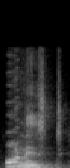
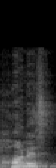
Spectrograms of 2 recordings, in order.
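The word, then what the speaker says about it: honest: For example আপনাকে বলি, যেমন এইচ ও এন ই এস টি, এটা হচ্ছে কি অনেস্ট, এটা কিন্তু হনেস্ট না, আপনি কিন্তু এটা উচ্চারণ গায়ের জোরে বলতে পারেন না যে এটা হনেস্ট।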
